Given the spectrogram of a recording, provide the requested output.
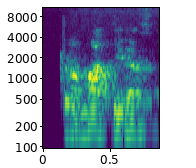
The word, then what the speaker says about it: cromátidas: Debajo de cromosoma vamos a poner esto, cromátidas hermanas. Con acento en la primera A, se me fue.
